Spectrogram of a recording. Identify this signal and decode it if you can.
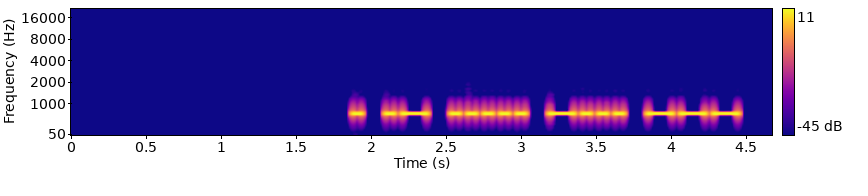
Morse code, heard as a keyed tone, about 21 wpm, 700 Hz. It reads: EA5BO
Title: DXCC-100 Call Signs - 5 Characters - 22wpm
